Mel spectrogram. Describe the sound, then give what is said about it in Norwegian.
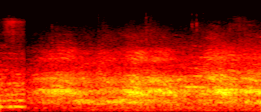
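A football crowd at an SK Brann match shouts angry chants calling for the coach to go, along with jeers at the players and whistling, a dense, steady roar of many voices that swells slightly toward the end, with no single voice standing out. “Rop om at treneren må gå.”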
